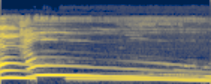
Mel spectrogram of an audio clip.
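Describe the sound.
A person imitates a wolf, letting out one long sustained howl that starts with a quick rising yelp, then holds a steady tone that slowly sags in pitch, loud, with no other sounds.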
